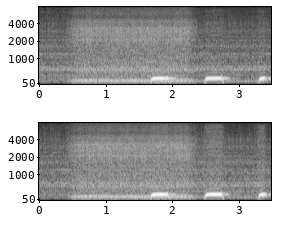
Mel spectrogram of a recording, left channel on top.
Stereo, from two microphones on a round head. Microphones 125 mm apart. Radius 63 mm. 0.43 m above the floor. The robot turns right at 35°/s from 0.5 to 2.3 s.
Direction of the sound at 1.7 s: 25° right (ahead or behind).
